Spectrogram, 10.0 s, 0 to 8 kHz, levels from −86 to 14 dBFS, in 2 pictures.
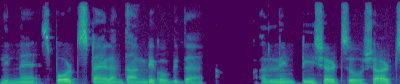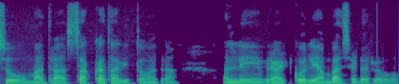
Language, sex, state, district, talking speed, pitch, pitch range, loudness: Kannada, male, Karnataka, Shimoga, 120 wpm, 105 Hz, 100-115 Hz, -22 LUFS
